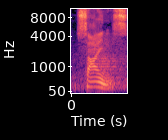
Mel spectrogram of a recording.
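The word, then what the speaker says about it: science: ہو رہا، سین منظر۔ سائنس اس میں بھی سی خاموش ہے، سائلنٹ ہے، سائنس۔ سینٹ اس میں بھی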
